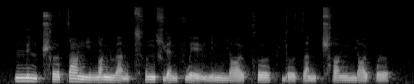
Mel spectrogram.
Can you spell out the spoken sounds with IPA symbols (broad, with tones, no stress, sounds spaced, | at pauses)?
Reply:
n̪ y˥˨ n ʈ͡ʂʰ ɤ˨˦ t̪ ɑ˥˨ ŋ i˥˨ n̪ ɑ˥˨ ŋ ɻ a̰˨˩ n t͡sʰ ʊ˥˨ ŋ ɕ ɥ ɛ˨˦ n f w ḛ˨˩ ɪ̯ m i˥˨ n n̪ j ɑ˨˦ ʊ̯ kʰ o˥˨ ʊ̯ pʰ j o˨˦ ʊ̯ t̪ a˦ n ʈ͡ʂʰ ɑ˦ ŋ n̪ j ɑ˦ ʊ̯ p ɤ˥˨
